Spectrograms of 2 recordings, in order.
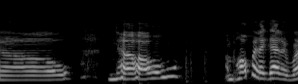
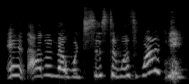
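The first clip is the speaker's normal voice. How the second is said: high whine breaking into stuttering laugh; hammed-up helpless breakdown; despairing whine; 5 semitones higher than usual. Real, not acted. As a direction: whine it, then dissolve on the last word. Despairing over broken code.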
